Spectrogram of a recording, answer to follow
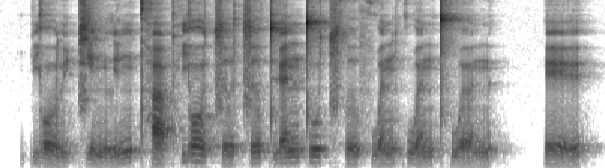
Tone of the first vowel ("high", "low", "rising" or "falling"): low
